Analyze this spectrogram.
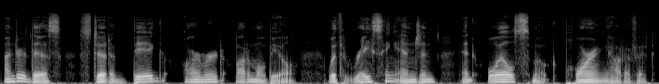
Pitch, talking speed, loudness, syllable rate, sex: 105 Hz, 155 wpm, -19 LUFS, 5.5 syllables/s, male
